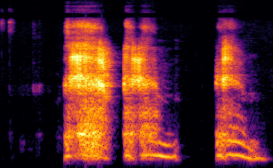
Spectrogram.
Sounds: Throat clearing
